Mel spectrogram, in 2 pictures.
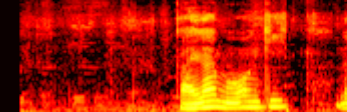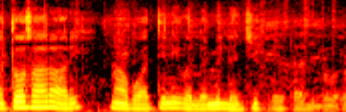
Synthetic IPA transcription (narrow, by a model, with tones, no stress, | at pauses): ka˨jka˦ma˨wa˦ŋ˦ki˦tne˨to˦s̬a˦ɾɔ˦˨ɾi˦ | nɔ˨bɔ˨ti˦ni˦ko˨le˨mi˦le˨t͡ʃi˦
